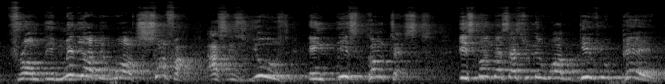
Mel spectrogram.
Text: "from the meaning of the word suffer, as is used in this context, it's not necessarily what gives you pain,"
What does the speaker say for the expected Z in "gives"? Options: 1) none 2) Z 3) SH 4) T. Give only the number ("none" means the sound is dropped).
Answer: 1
